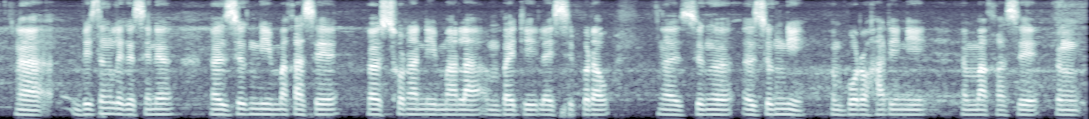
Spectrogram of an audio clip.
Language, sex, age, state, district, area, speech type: Bodo, male, 18-30, Assam, Chirang, rural, spontaneous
